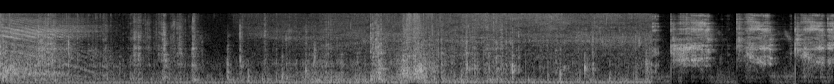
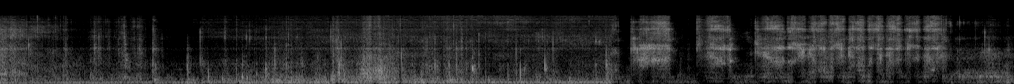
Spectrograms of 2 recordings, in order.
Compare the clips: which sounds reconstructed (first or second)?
second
